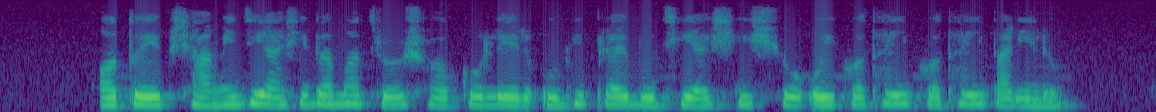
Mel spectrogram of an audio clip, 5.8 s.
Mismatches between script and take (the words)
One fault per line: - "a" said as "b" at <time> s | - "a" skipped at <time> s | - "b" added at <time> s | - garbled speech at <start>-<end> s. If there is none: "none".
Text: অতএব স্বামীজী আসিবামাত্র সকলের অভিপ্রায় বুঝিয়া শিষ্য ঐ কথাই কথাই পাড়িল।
none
